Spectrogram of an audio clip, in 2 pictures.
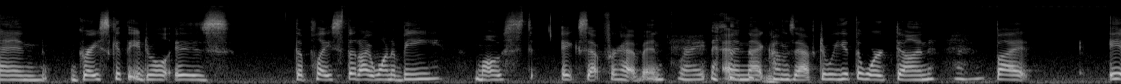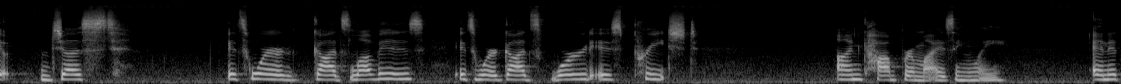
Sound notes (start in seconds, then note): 6.9 giggle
